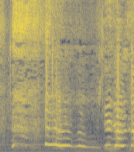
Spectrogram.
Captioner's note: whimpers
